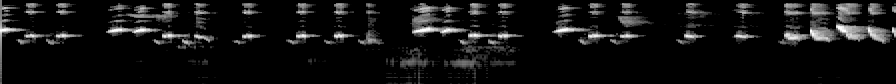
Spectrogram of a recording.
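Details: White-rumped shama singing a morning training song to get other shamas singing, with quick paired whistled notes repeated in short bursts, some sharp upward flicks, faint low rumbling mid-way, and a louder rich warble at the end.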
